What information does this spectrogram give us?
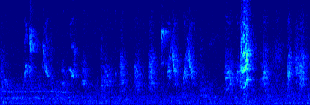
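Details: Female double-collared seedeater calling to the male, giving a quick series of soft high chirps and then one loud, sharp, high note near the end.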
